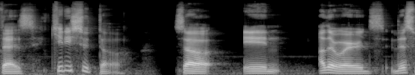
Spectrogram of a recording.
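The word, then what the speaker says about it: キリスト: And Christian being pronounced as kirisuto.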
